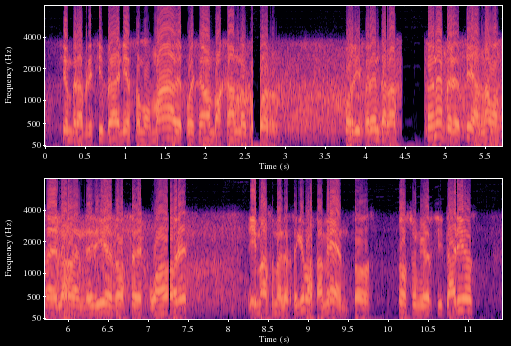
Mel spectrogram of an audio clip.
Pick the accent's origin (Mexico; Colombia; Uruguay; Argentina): Uruguay; Montevideo; yo en realidad soy montevideo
